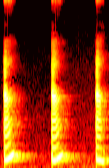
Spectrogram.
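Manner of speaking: glottal stop before "a"; Arabic hamza sound. Shown as a demonstration. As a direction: catch "a" sharply in the throat. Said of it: "we pronounce it".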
